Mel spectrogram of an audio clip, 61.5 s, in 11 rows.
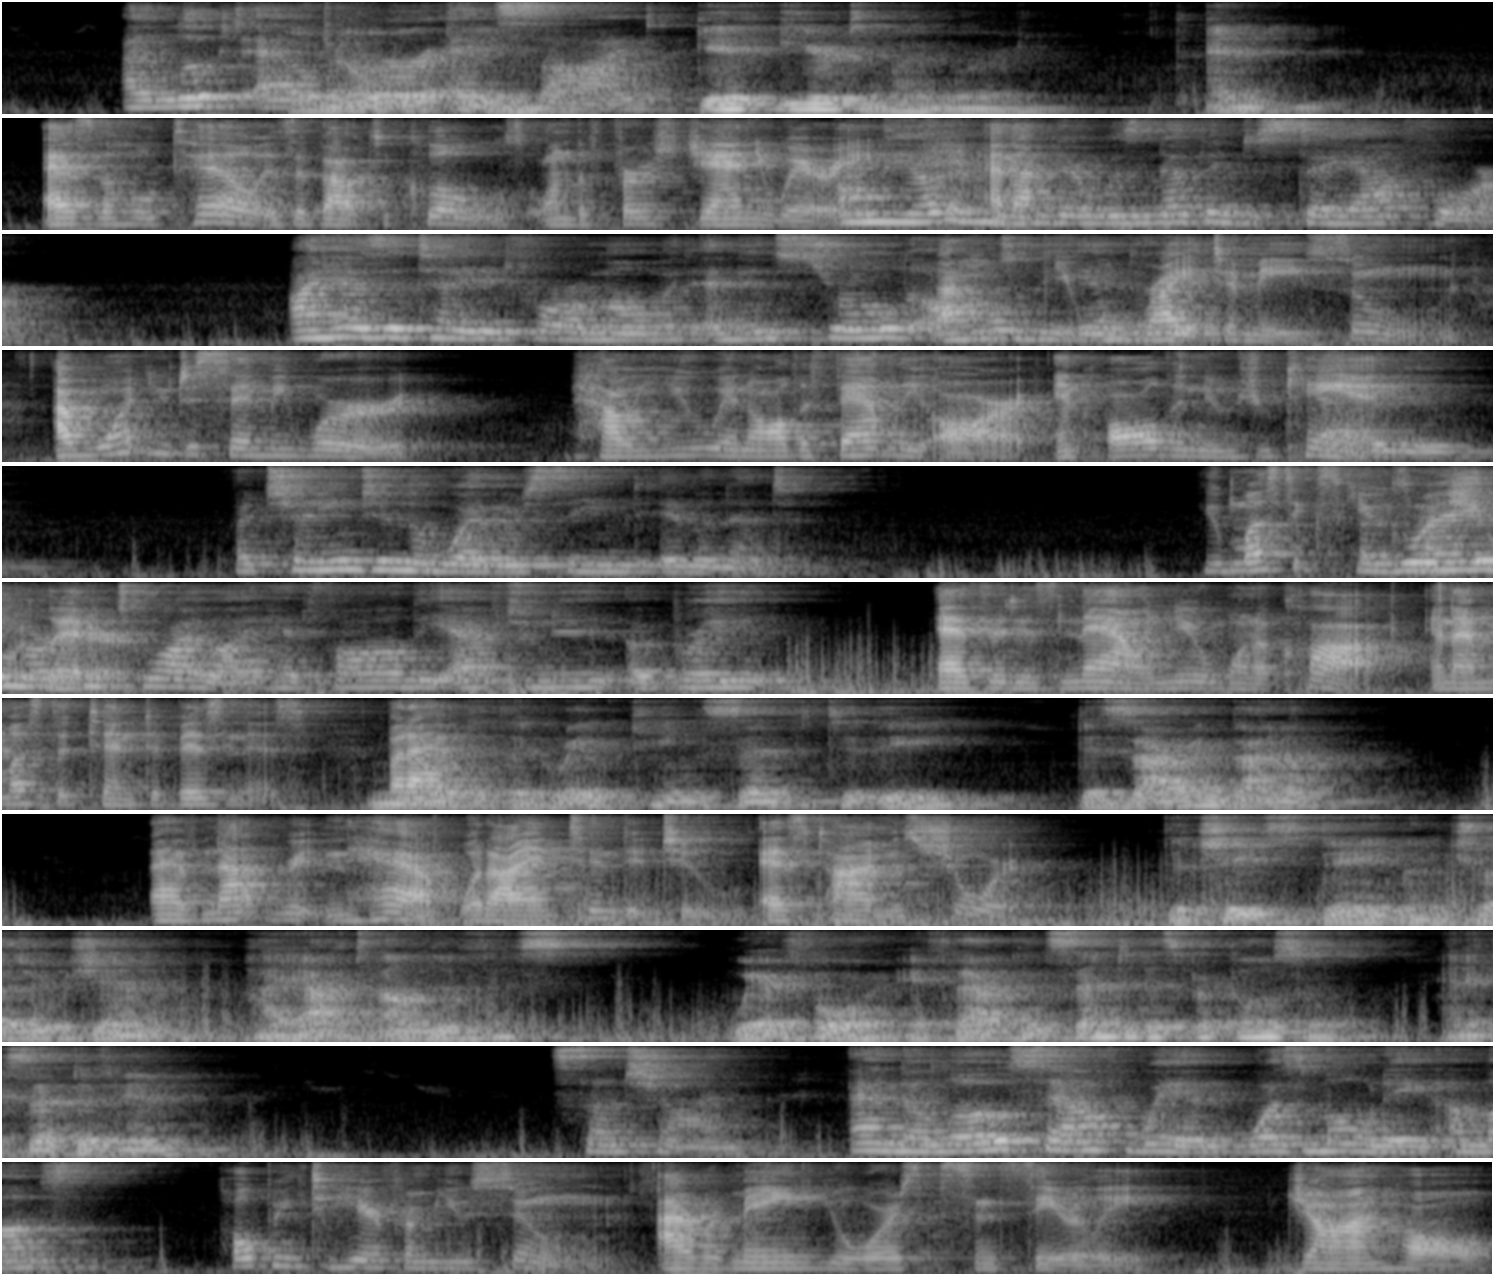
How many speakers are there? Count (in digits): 3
